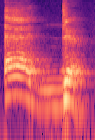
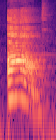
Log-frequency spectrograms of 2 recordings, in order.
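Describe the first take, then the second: First: The final d is long and forceful. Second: The final d is soft and weak. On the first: The speaker calls it wrong. "목에서 새롭게 공기를 꺼내서 ad, ad 이렇게 소리를 길게 만드는 게 아니라" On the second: The speaker calls it right. "소리를 약하게 꺼내면서 소리를 마무리를 지어주시면 돼요"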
